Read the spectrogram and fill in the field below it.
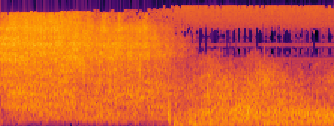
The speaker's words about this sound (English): The Mirsas launched their missiles one after the other.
